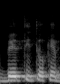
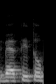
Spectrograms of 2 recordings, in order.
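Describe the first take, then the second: First: "ব্যতীতকে" said with "be" at the start; standard e vowel. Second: "ব্যতীত" said with "bæ" at the start; common mispronunciation. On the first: Teacher naming the correct word, ব্যতীতকে with an e vowel. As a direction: say "ব্যতীতকে" as "betito-ke". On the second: Teacher showing a common regional slip, ব্যতীত with open æ. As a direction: say "ব্যতীত" as "bætito", open vowel. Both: Shown as a demonstration. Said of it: "ব্যতীতকে ব্যতীত বলে থাকি".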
